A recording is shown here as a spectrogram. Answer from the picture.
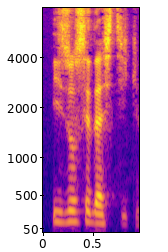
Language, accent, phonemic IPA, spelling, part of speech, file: French, France, /i.zɔ.se.das.tik/, isoscédastique, adjective, LL-Q150 (fra)-isoscédastique.wav
- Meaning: synonym of homoscédastique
